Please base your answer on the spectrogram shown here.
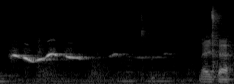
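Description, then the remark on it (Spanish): A clear, fairly loud whistle, given as a greeting to a chef friend, warbles briefly, then holds a long steady note for nearly two seconds before a voice cuts in at the end. “saludos a todos y mándele un saludo al amigo chef con cuatro chiflidos, ya es can.”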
